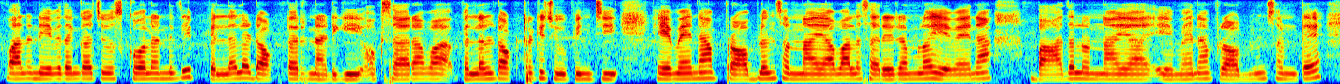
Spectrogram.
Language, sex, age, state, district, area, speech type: Telugu, female, 45-60, Telangana, Mancherial, rural, spontaneous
